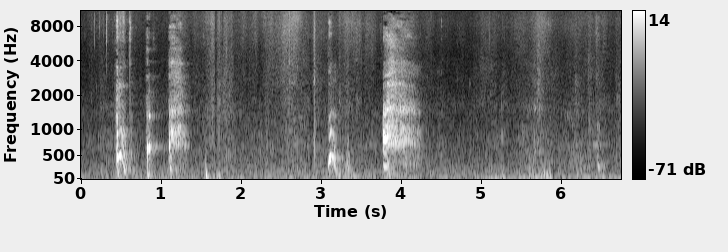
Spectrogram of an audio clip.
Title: Hiccups audio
